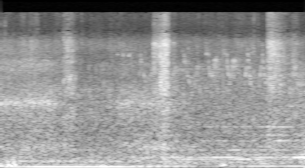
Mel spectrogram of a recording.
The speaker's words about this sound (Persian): صدای خشخش برگا زیر پام با صدای رودخونه، ترکیبش خیلی دوست دارم.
